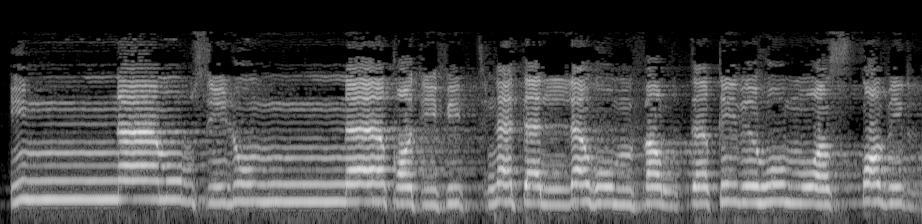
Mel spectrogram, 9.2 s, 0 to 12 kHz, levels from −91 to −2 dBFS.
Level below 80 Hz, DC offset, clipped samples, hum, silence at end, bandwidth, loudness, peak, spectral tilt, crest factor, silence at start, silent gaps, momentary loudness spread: -64 dBFS; under 0.1%; under 0.1%; none; 0 s; 8 kHz; -22 LUFS; -4 dBFS; -5 dB/octave; 18 dB; 0.1 s; none; 11 LU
